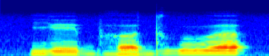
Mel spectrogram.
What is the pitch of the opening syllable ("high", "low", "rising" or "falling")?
low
